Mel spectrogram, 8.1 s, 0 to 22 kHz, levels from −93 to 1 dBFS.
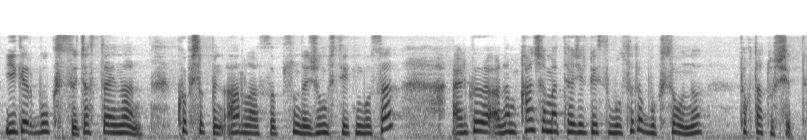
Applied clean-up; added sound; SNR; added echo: none; none; none; none.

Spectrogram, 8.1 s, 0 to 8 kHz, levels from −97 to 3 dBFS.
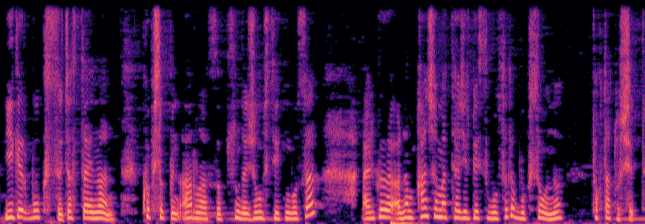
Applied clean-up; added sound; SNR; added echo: classical method Wiener filter.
